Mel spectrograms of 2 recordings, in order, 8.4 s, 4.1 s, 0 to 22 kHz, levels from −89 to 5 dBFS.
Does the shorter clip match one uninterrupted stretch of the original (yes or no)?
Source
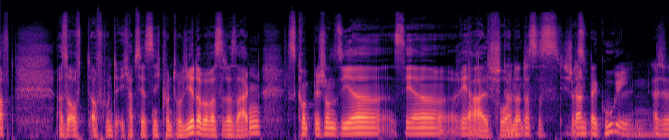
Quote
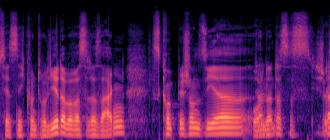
no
